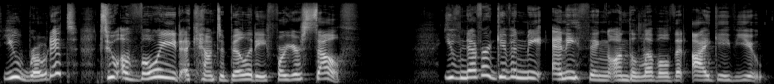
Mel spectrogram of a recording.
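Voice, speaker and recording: An actress playing a wronged, weary wife in an audio drama, speaking in a deliberate, accusing way, grave and resolute. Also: female voice, fairly high pitch, lively intonation, fairly bright tone. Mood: reproachful, weary.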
